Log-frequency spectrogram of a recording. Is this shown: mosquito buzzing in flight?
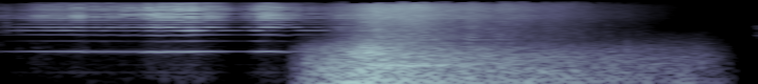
yes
